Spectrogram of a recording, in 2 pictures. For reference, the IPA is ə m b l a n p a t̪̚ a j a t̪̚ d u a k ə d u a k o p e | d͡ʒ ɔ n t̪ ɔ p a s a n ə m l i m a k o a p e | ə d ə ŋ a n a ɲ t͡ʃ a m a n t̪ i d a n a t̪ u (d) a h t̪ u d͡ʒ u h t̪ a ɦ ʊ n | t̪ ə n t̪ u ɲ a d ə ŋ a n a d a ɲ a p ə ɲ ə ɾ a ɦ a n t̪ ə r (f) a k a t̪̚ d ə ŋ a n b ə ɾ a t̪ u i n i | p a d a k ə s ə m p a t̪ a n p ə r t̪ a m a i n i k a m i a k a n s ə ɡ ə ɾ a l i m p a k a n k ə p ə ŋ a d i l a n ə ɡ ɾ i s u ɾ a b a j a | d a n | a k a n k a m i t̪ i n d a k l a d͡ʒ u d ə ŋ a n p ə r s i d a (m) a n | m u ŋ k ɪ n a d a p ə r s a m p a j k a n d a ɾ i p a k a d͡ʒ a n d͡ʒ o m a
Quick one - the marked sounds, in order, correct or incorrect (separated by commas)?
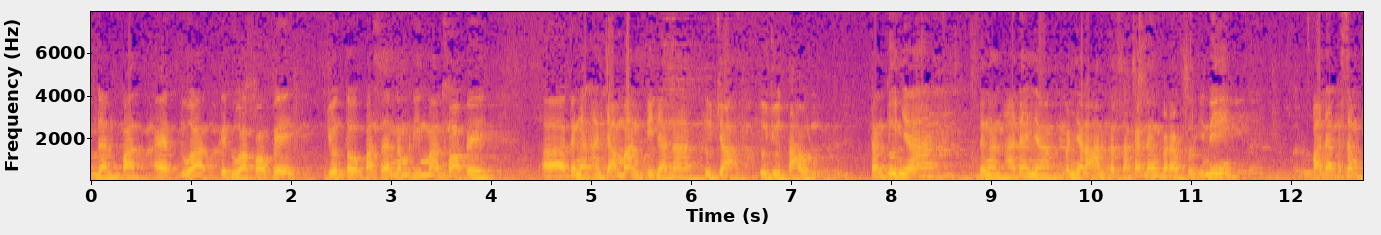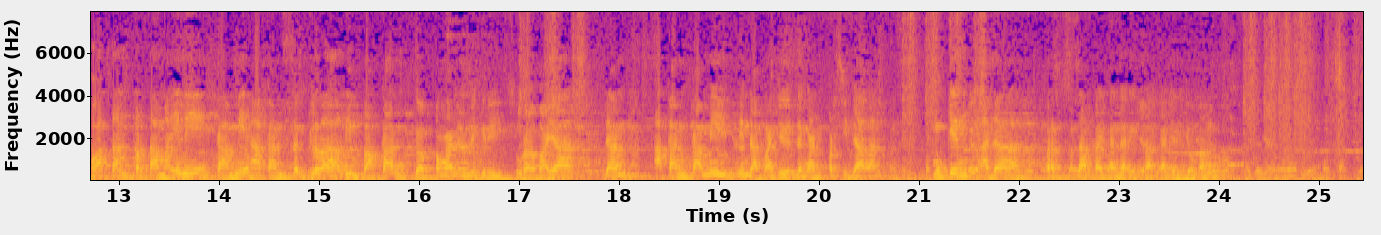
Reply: incorrect, incorrect, incorrect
